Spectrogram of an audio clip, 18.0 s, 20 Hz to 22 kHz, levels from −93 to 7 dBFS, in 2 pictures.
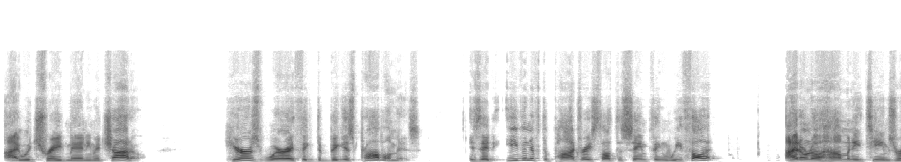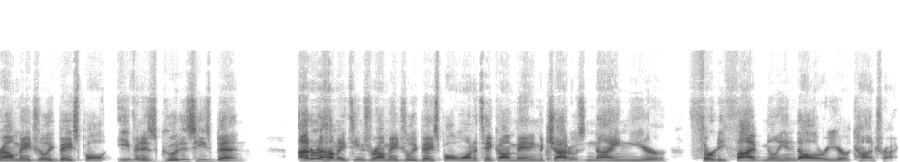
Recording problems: thin; very; fading below 900 Hz

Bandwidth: 15 kHz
